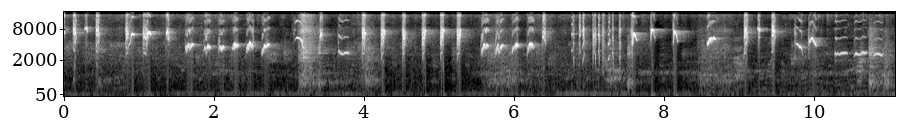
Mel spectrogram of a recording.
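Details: Javan sunbird in full song during morning dew exposure, a caged bird whose repertoire reportedly imitates an embroidery machine: dense, continuous high-pitched twittering of rapid chips, sweeps and buzzy notes, almost without pause.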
